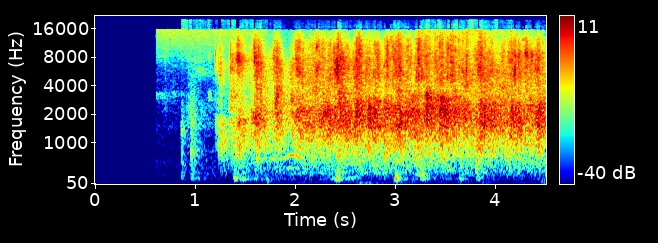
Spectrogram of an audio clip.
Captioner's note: applause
